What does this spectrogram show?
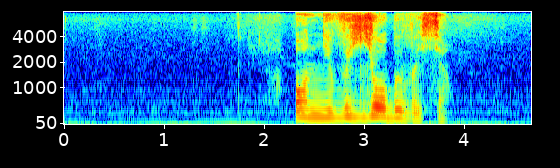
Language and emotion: Russian, angry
